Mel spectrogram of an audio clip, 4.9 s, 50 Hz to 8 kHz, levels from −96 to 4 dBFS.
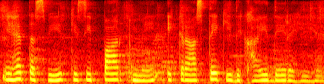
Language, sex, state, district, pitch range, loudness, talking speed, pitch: Hindi, female, Haryana, Charkhi Dadri, 185-215 Hz, -19 LUFS, 150 wpm, 200 Hz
